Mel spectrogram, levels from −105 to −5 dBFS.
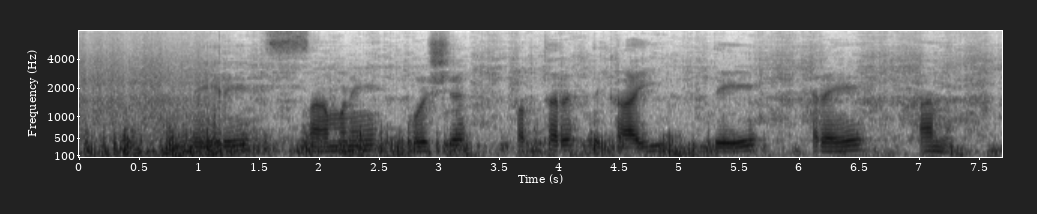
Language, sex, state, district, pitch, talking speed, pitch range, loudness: Punjabi, male, Punjab, Fazilka, 105 Hz, 60 wpm, 100-115 Hz, -18 LUFS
